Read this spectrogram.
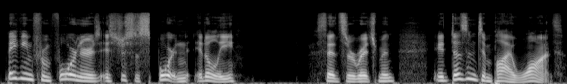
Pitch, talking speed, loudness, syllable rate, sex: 170 Hz, 150 wpm, -17 LUFS, 5.3 syllables/s, male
